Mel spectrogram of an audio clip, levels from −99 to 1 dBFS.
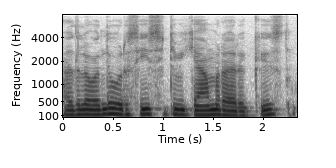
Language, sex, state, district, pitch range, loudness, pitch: Tamil, male, Tamil Nadu, Kanyakumari, 130-145 Hz, -14 LUFS, 140 Hz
